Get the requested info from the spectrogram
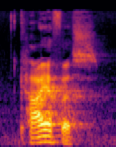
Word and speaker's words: Caiaphas: Caiaphas, that's how you say it, Caiaphas the high priest, and the word of God came to John, the son of Zacharias, in the wilderness.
